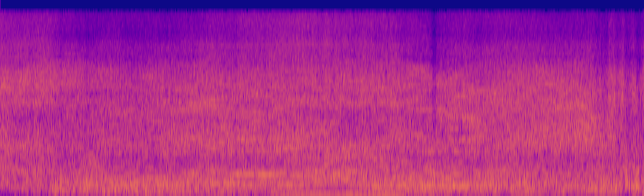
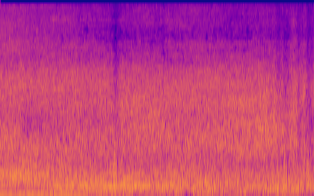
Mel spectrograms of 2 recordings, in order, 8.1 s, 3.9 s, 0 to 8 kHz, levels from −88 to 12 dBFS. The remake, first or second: first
